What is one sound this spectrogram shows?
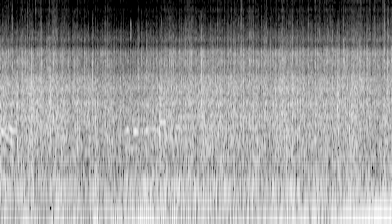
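Tyres hiss along a wet road.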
